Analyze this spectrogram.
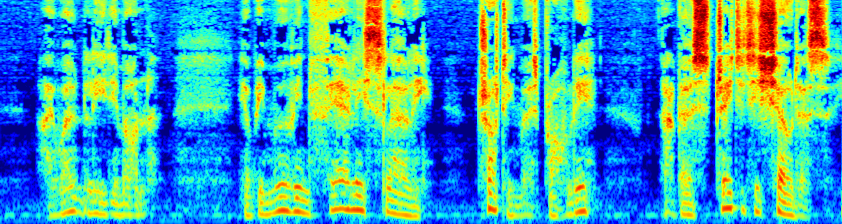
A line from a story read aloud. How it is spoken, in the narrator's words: whispered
